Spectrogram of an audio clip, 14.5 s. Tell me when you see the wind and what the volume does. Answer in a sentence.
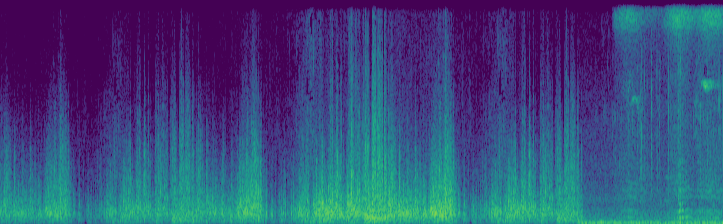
The wind can be heard from 0.0 to 14.4 s, getting louder then quieter.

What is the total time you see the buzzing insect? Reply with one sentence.
The buzzing insect can be heard for 2 seconds in total.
